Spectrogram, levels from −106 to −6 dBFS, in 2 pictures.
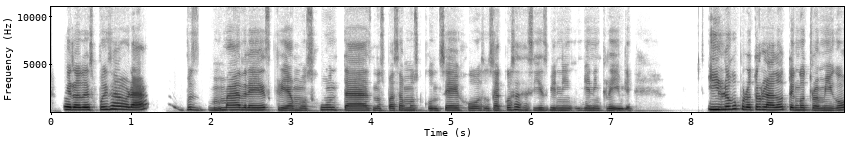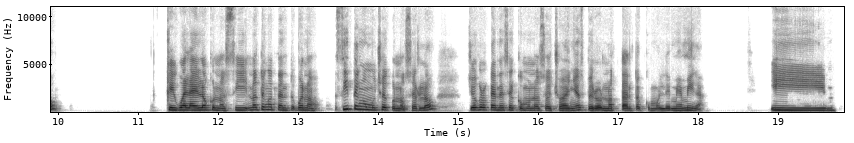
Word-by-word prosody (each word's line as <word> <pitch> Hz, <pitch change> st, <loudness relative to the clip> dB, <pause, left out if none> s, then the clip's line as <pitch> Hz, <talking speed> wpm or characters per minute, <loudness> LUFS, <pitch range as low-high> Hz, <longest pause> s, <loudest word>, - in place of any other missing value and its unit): pero 265 Hz, -3 st, +9 dB
después 260 Hz, +3 st, +5 dB
ahora, 280 Hz, -4 st, +4 dB, 0.5 s
pues, 255 Hz, -3 st, -6 dB
madres, 240 Hz, +1 st, 0 dB
criamos 215 Hz, -2 st, -3 dB
juntas, 225 Hz, -4 st, -1 dB
nos 200 Hz, -2 st, -7 dB
pasamos 220 Hz, +2 st, -5 dB
consejos, 215 Hz, +3 st, -4 dB
o 195 Hz, -, -7 dB
sea, 215 Hz, 0 st, -4 dB
cosas 245 Hz, 0 st, -2 dB
así 220 Hz, 0 st, -7 dB
es 225 Hz, -1 st, -5 dB
bien 220 Hz, -1 st, -4 dB
in 215 Hz, -1 st, -5 dB
bien 215 Hz, 0 st, -4 dB
increíble. 180 Hz, -4 st, -3 dB, 0.9 s
Y 280 Hz, -1 st, +9 dB
luego, 305 Hz, +5 st, +4 dB
por 300 Hz, -5 st, +3 dB
otro 280 Hz, +2 st, +2 dB
lado, 265 Hz, 0 st, +4 dB
tengo 235 Hz, -2 st, +1 dB
otro 235 Hz, -2 st, -3 dB
amigo 220 Hz, +8 st, -2 dB, 1.3 s
que 245 Hz, -, +3 dB
igual 235 Hz, 0 st, +4 dB
a 225 Hz, -, +6 dB
él 225 Hz, -, +2 dB
lo 235 Hz, 0 st, +2 dB
conocí. 220 Hz, -1 st, -3 dB
No 250 Hz, +3 st, -2 dB
tengo 275 Hz, 0 st, -2 dB
tanto, 235 Hz, -4 st, -4 dB
bueno, 215 Hz, -3 st, -3 dB, 0.2 s
sí 320 Hz, +1 st, +3 dB
tengo 325 Hz, -4 st, +1 dB
mucho 245 Hz, 0 st, 0 dB
de 250 Hz, -, -2 dB
conocerlo, 200 Hz, -, -3 dB, 0.4 s
yo 245 Hz, -, +3 dB
creo 250 Hz, -1 st, +1 dB
que 245 Hz, -, +1 dB
han 235 Hz, -, -1 dB
de 230 Hz, -, -1 dB
ser 230 Hz, -1 st, -5 dB
como 210 Hz, -1 st, -4 dB
unos 210 Hz, 0 st, -5 dB
8 190 Hz, 0 st, -4 dB
años, 200 Hz, +7 st, -1 dB
pero, 180 Hz, -2 st, +2 dB
no 195 Hz, +1 st, -2 dB
tanto 185 Hz, -1 st, -3 dB
como 180 Hz, -1 st, -8 dB
el 180 Hz, -, +1 dB
de 180 Hz, -, -1 dB
mi 190 Hz, +1 st, -2 dB
amiga. 205 Hz, -6 st, -3 dB, 0.8 s
Y, 215 Hz, -2 st, +2 dB
mm 210 Hz, -, -4 dB
225 Hz, 190 wpm, -22 LUFS, 210-250 Hz, 1.3 s, pero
